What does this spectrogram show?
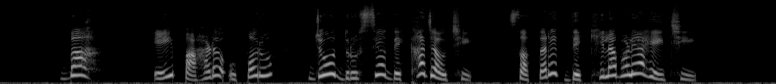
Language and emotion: Odia, surprised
